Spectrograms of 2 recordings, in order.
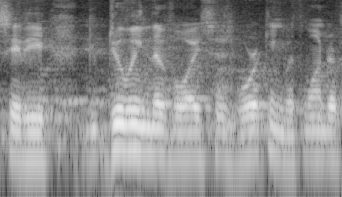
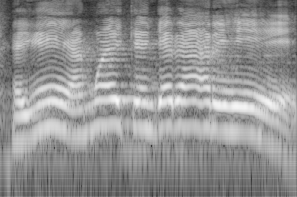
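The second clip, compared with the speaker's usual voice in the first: angry Brooklyn plumber; 12 semitones higher, 8 dB louder than usual. Retold or imitated. Actor trying a yelling Brooklyn plumber voice. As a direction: shout them off in Brooklyn style. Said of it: "Italian plumber from Brooklyn".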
